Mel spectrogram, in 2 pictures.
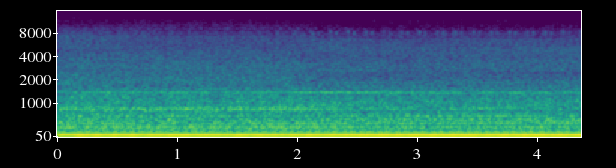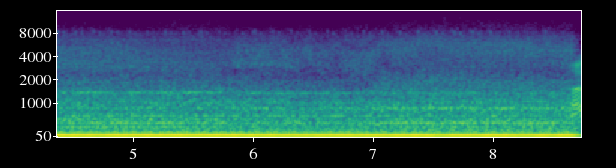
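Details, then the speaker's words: Jeep engine after retightening gaskets, idling steadily at 800 rpm: smooth steady hum with no ticking, hissing or roughness; runs the way it should, normal running. "the way it's supposed to sound also I don't know what's going on with this might have to fix that yeah idling steadily at 800"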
